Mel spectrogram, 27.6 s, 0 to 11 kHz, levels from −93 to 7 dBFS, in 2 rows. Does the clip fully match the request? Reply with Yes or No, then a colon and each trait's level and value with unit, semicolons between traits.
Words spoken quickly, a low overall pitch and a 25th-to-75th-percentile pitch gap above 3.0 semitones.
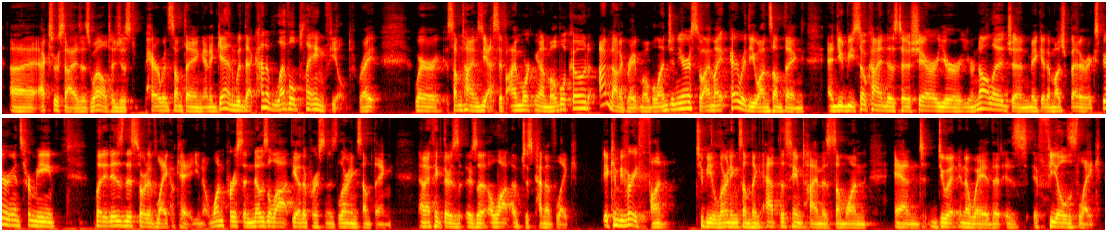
Yes: fast, 265 wpm; low, 115 Hz; average, 4.1 semitones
